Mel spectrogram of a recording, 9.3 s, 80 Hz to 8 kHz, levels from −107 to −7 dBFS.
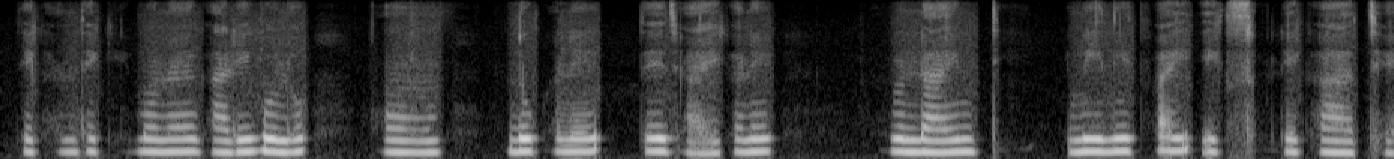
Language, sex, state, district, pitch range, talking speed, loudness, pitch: Bengali, female, West Bengal, Purulia, 220-230 Hz, 95 wpm, -37 LUFS, 225 Hz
